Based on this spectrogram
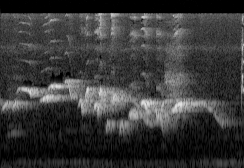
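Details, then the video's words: Common iora singing 'gacor': a continuous flowing warble of whistled notes that climbs, holds, and then slowly slides down before a brief sharp note. "larwo Gacor"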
